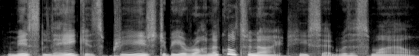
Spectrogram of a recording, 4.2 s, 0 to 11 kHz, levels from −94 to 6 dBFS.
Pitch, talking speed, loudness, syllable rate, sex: 190 Hz, 200 wpm, -19 LUFS, 4.8 syllables/s, female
